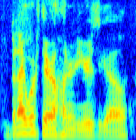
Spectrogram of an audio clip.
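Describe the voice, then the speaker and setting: A man in his forties hosting a sewing livestream, chatting casually in a high but loud voice, rambling, laughing often and restarting his sentences. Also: dry recording. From lives on the West Coast of the US. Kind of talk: casual chat while sewing.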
